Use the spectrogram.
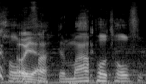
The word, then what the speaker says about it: mapo tofu: It sounds like you're saying maple tofu. Mapo tofu. Mapo? Mapo tofu. Mapo. How do you spell that? M-A-P-O.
